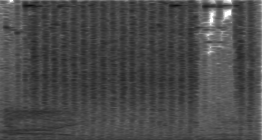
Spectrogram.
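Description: Rapid gunfire from a rifle crackles in a dense, evenly spaced burst of loud sharp shots that runs almost without pause for about two seconds.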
